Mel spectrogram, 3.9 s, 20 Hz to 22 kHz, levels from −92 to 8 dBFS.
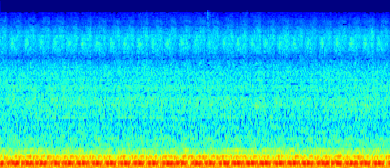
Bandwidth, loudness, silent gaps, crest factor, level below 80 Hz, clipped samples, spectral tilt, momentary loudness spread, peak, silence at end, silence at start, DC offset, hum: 10.5 kHz; -10 LUFS; none; 8 dB; -22 dBFS; under 0.1%; -8.5 dB/octave; 1 LU; 0 dBFS; 0 s; 0 s; under 0.1%; none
